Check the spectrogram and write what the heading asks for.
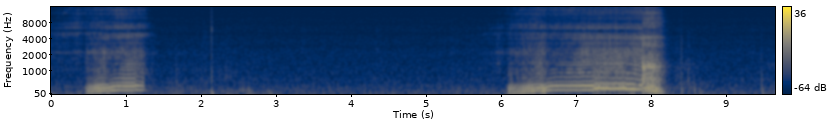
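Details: Snoring: two loud, buzzing breath sounds with a vibrating, rattly quality, separated by a quiet pause.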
